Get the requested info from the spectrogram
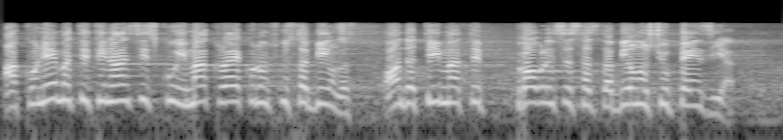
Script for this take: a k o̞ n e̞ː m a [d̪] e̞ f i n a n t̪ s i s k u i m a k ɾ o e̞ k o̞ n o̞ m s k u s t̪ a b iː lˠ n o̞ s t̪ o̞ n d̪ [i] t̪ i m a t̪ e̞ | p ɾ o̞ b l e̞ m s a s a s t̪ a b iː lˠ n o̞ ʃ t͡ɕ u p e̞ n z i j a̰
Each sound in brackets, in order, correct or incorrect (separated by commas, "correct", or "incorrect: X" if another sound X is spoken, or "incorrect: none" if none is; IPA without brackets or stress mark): incorrect: t̪, incorrect: a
